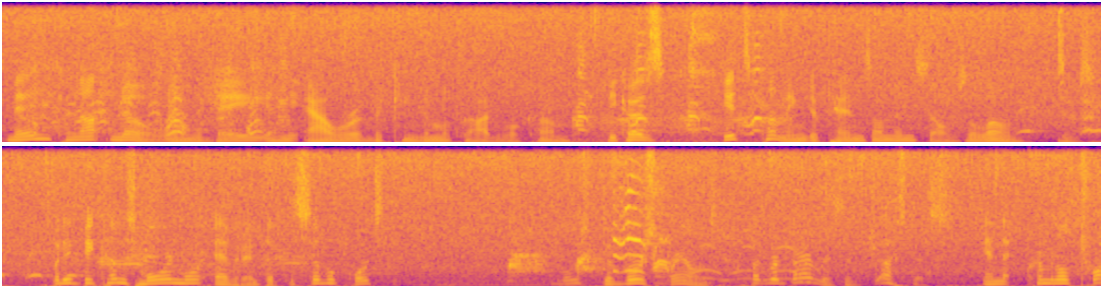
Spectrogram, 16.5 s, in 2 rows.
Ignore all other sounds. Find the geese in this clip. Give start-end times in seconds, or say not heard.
0.1-2.2, 4.2-6.0, 8.9-10.7, 12.8-14.3.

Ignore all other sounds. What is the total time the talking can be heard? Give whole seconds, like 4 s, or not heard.
15 s.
